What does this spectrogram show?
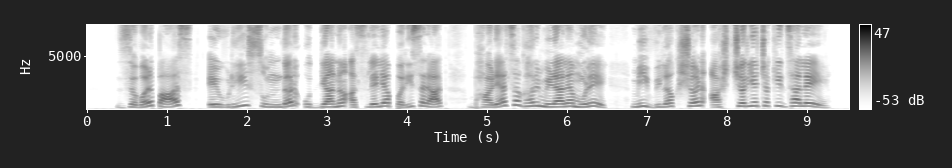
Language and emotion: Marathi, surprised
